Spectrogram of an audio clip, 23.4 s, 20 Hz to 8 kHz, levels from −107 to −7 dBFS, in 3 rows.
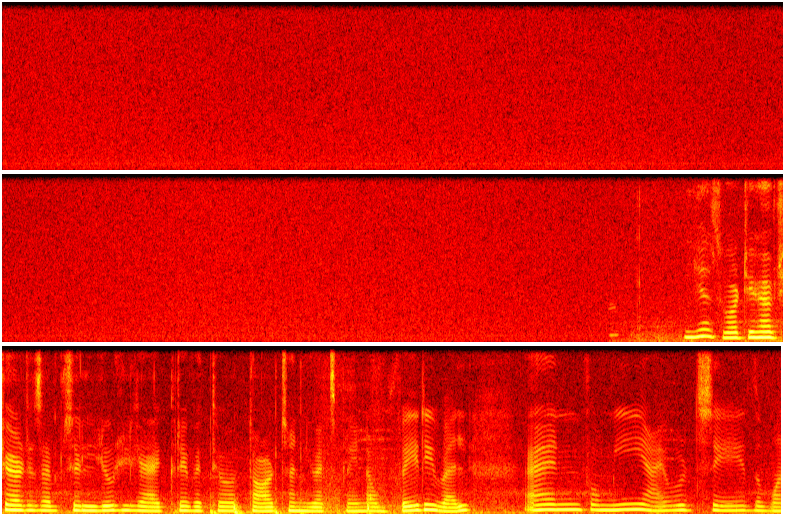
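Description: Automatic gain falling affects this speech: from 14.64 to 16.80 s the gain control eases down by about 6 dB, so the voice and room noise sink together.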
